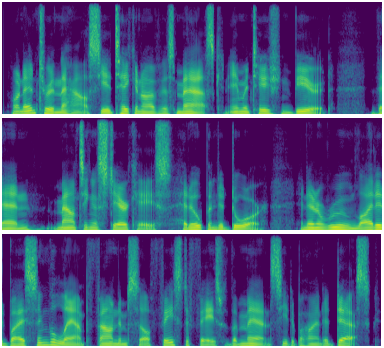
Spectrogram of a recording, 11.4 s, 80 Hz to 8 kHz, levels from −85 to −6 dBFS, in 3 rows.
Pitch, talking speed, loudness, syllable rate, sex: 130 Hz, 220 wpm, -18 LUFS, 5.7 syllables/s, male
